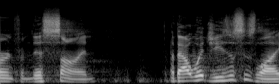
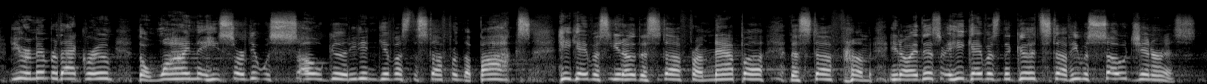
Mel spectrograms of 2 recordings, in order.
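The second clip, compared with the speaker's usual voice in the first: high-pitched excited gossiping guest; acted raving; 7 semitones higher than usual. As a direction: rave like an impressed wedding guest. Community raving about the groom's party.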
